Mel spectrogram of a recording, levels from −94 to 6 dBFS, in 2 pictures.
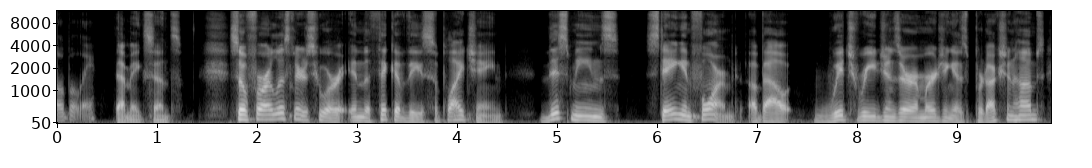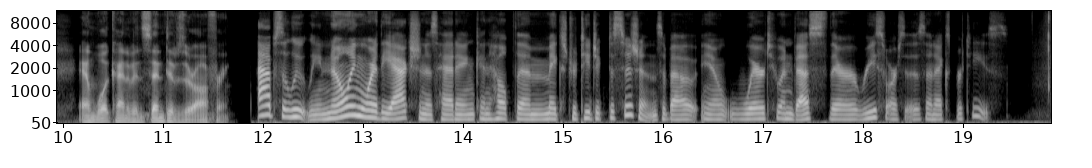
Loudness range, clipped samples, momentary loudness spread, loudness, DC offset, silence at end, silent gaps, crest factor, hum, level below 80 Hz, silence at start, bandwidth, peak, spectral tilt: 4 LU; under 0.1%; 13 LU; -25 LUFS; under 0.1%; 0.15 s; 11.76-11.86 s; 24 dB; none; -46 dBFS; 0 s; 12 kHz; 0 dBFS; -5.5 dB/octave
